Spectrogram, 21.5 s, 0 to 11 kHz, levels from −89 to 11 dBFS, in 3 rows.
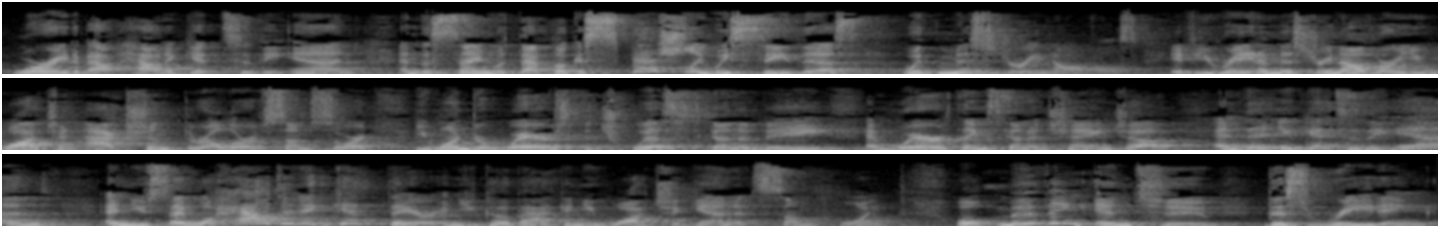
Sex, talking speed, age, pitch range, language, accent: female, 235 wpm, 40-59, 240-295 Hz, English, American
